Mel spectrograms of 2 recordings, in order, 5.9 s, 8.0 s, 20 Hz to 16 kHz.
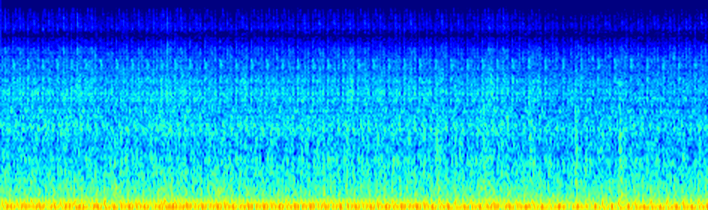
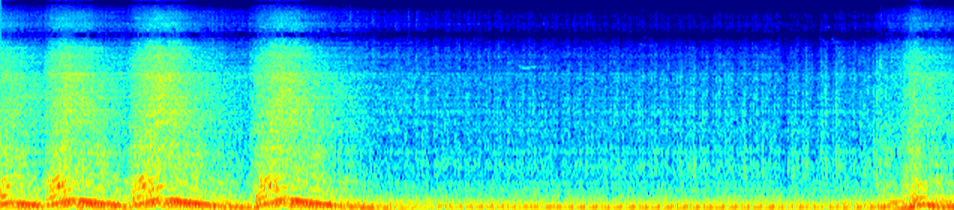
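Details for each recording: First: Honda CB400 Four restoration, cold start on a freezing day after tappets found loose and reset to 0.05 mm, two inner ones still unset: steady four-cylinder idle with faint light clicking, still a little clicky but much better than before. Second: Honda CB400 Four after tappets fully reset: three clean throttle blips around a quiet, even idle with no clicking, smooth running; valve noise cured.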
